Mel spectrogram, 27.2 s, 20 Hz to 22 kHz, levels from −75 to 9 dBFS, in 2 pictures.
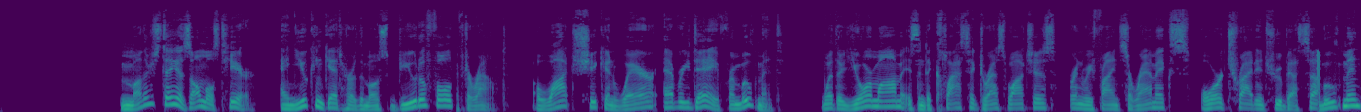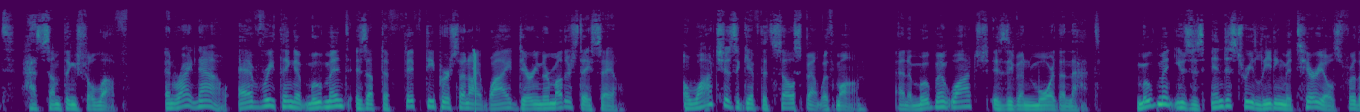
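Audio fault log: Throughout: MP3 compression. The speech has a watery, swirly quality with dulled treble and smeared consonant attacks, likely from MP3 encoding at around 64 kbps, where the encoder runs short of bits, cuts high frequencies and drops weak spectral lines that flicker between frames.
4.54 s, 10.67 s, 13.16 s, 18.33 s, 21.51 s: damaged data in a compressed stream. Each is a brief chirp or blip lasting about 40 ms. The first comes after "her the most beautiful" and before "around a watch she", the third after "or tried and true", and the last after "is a gift that" and before "spent with mom and". Corrupted bytes in the encoded stream make the decoder misread frames and lose sync, so it briefly produces garbage and then resumes at the next valid frame header.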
